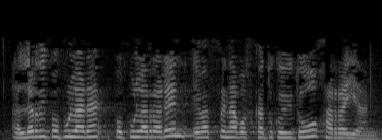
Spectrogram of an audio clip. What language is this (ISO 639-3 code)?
eus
